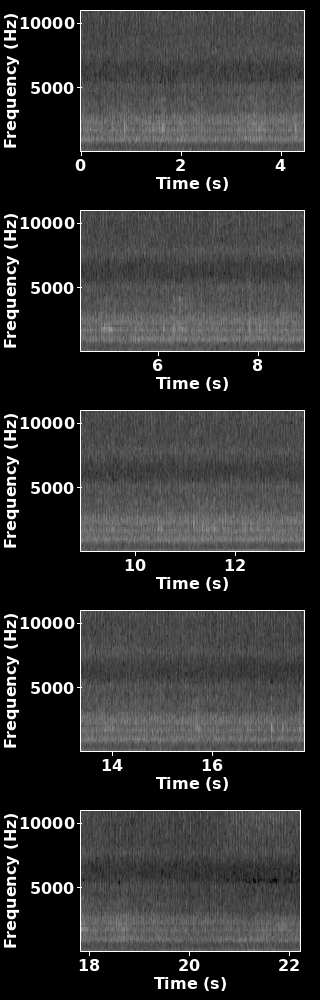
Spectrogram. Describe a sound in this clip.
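A small plane's engine drones steadily, close by.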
